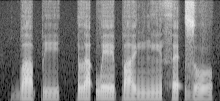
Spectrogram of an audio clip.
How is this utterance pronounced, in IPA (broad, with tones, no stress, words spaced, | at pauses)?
bä˨pi˨ | lä˦ʔwe˦pa˨ɪ̯ ŋĩ˨ θɛ˦ʔzo˨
